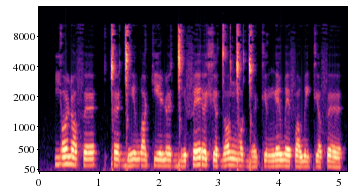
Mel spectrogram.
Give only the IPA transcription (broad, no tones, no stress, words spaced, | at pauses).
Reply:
jɔɳɒfœ | ǀœɡ͡ǀewɒ kʲeɳœ ɡ͡ǀefɛɾœxʲɒ dɔŋ͡ǀɔɡ͡ǀœ kʲɒŋɛwɛfɒ wekʲɒfœ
